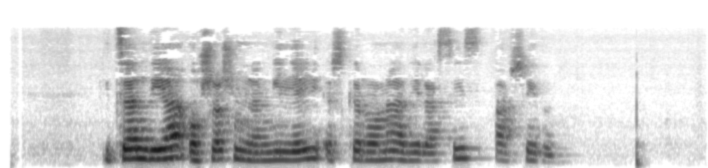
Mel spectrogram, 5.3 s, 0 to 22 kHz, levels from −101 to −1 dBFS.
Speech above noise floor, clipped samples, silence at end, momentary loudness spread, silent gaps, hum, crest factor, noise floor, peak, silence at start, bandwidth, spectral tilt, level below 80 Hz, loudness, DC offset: 51 dB; under 0.1%; 1.15 s; 20 LU; none; none; 18 dB; -73 dBFS; -6 dBFS; 0.8 s; 11.5 kHz; -5 dB/octave; -78 dBFS; -22 LUFS; under 0.1%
